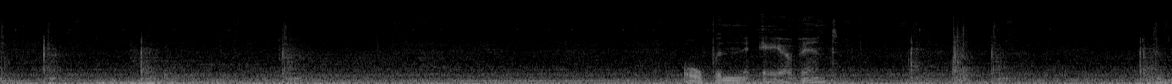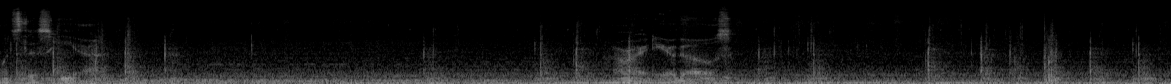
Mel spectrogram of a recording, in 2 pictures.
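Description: Footsteps scuff slowly on a stone floor.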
